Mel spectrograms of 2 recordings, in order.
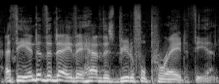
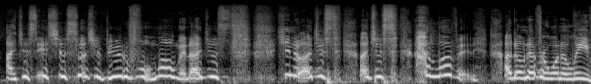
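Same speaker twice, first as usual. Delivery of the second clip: high, breathless voice of an overwhelmed daughter; imitating tearful daughter; 12 semitones higher than usual. Pastor imitates his daughter crying at the Disney parade, high and gushing. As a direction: pitch way up, gushing like a teenager moved to tears. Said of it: "she says".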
